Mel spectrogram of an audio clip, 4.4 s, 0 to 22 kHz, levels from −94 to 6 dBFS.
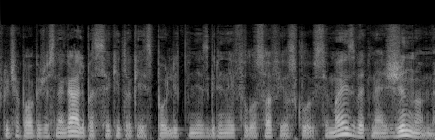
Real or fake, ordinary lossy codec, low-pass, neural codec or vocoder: real; AAC, 48 kbps; 10.8 kHz; none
